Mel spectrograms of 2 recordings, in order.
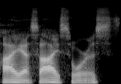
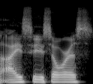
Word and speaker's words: Isisaurus: an it's a abbreviation yep how do you pronounce isi we can't call it isi Soros that would be crazy but in prehistoric Planet they go with icesaurus so that's what we're doing yep I kind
